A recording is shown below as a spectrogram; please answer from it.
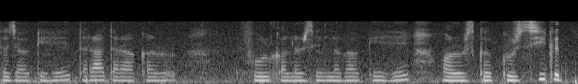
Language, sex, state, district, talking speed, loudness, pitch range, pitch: Hindi, female, Arunachal Pradesh, Papum Pare, 115 wpm, -20 LUFS, 175-190 Hz, 180 Hz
